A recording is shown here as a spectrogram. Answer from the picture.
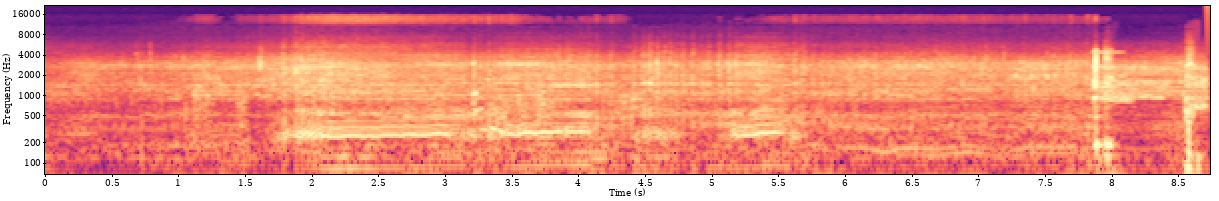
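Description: Enduro motorcycle engine heard from on board the bike, revs rising and falling several times as it rides the trail, then settling lower and steadier in the second half.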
